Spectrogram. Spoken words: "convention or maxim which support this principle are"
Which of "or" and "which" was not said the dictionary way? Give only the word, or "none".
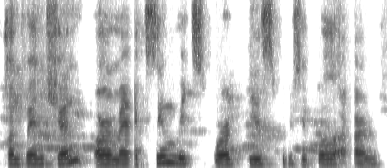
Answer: none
